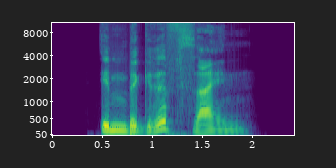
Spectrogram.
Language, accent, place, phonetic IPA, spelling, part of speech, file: German, Germany, Berlin, [ɪm bəˈɡʁɪf zaɪ̯n], im Begriff sein, verb, De-im Begriff sein.ogg
- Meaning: to want to begin doing something now; to be about to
